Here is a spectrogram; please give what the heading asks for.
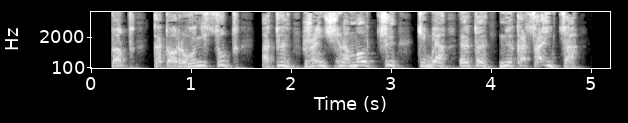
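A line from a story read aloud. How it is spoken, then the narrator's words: Several men snapping. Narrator (Russian): огрызнулись горцы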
